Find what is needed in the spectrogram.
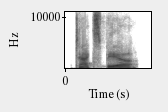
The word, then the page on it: taxpayer: Indian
